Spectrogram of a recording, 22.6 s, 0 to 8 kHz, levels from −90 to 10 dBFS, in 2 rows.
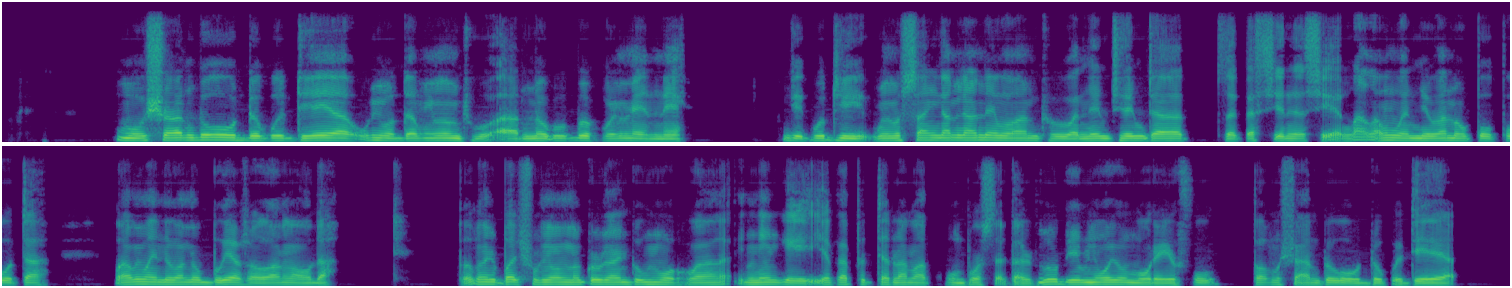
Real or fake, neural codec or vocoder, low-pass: fake; codec, 16 kHz, 1 kbps, FunCodec, trained on LibriTTS, 50 frames a second; 7.2 kHz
